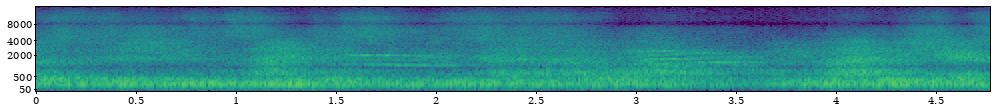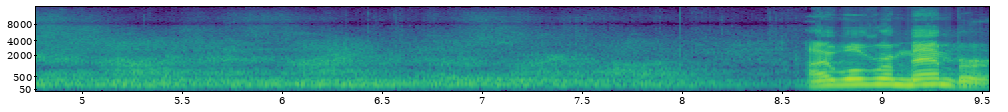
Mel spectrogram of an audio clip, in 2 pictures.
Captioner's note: audience repeats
